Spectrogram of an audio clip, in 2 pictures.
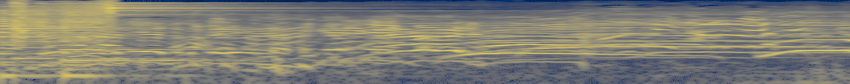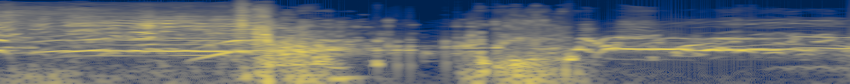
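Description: Water splashes around people in a pool.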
